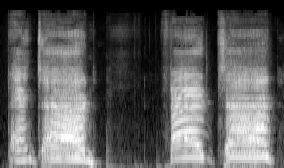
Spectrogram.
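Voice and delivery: shrill, high, loud shouts of the dog's name; screaming owner. Retold or imitated. Owner screaming after his dog in the park, loud high yell. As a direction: scream after a dog that won't come back. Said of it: "A really kind of screaming kind of".

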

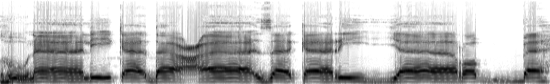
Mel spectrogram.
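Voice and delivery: দাআ with the আ pressed from the middle of the throat, slow chant; ain from mid-throat. Shown as a demonstration. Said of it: "হলকের মধ্যখান থেকে উচ্চারণ করা শিখতে হবে". (হলকের মাঝখান থেকে আইন উচ্চারণ)

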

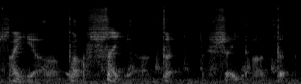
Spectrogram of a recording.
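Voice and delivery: hushed repeated curses; whisper. Real, not acted. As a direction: whisper it under your breath.

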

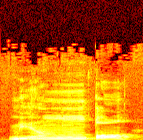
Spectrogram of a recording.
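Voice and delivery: slow "من قا" with dark hum and heavy open qa; match the thick nasal of "من" to a heavy "قا"; equally heavy nasal, qaf. Shown as a demonstration. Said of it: "مرتبة تفخيم الغنة نفس مرتبة تفخيم".

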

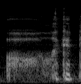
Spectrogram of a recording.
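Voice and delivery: breathy hushed whisper of wonder; awed whisper. Real, not acted. Whispering to viewers while unboxing her new baby doll, awed whisper.

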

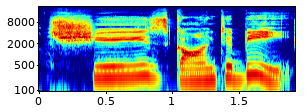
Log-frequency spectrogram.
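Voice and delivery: every word of "going to be" slowly separated; very slow, unreduced "going to be"; slow full pronunciation. Shown as a demonstration. Teacher modelling the phrase for learners, slow full "going to be". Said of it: "Notice how this is pronounced".

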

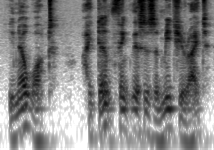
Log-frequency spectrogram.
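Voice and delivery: soft, hushed voice; secretive scientist. A narrator's reading. Scientist whispers to daddy and boy, hushed. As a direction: lean in and keep it secret. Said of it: "the scientist said".

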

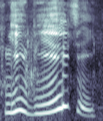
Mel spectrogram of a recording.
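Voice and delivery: high, loud cry of delight over the catch; excited shout. Real, not acted. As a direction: yell with real joy at the first fish. First cod caught, shouting delight.

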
